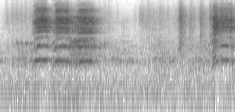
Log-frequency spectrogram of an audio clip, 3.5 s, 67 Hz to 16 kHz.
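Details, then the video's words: Shrill, grating screeches from rainbow lorikeets visiting a balcony: two loud harsh bursts early, a quieter stretch, then another sharp screech at the close. "Balcony Birds EPISODE 1: Rainbow Lorikeets"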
